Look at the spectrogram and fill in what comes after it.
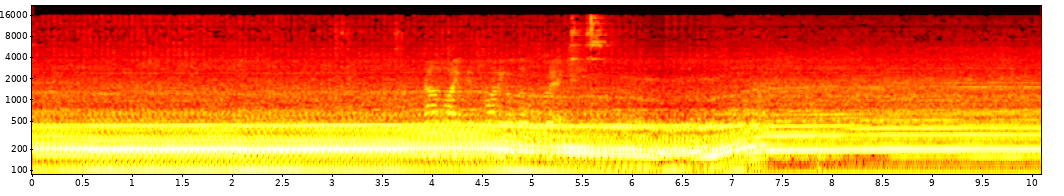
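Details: Yamaha EF2000iS inverter generator converted to propane (tri-fuel kit, drilled-out carburetor), under heat-gun load while tuning: steady drone wavers, dips and settles to a different note as the mixture is leaned, showing it ran a touch rich.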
